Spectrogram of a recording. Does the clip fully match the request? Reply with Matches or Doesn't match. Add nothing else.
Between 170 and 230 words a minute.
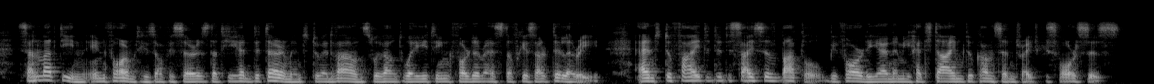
Matches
